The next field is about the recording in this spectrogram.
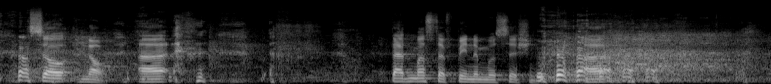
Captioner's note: audience member clapping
